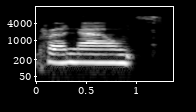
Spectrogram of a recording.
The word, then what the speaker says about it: pronounce: back up wow we pronounce pronunciation i can see the difference pronounced has an ou pronoun pronunciation only has a u so we pronounce pronunciation differently can you say both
